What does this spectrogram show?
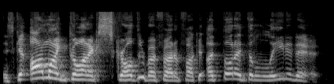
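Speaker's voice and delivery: high, loud, real embarrassed panic; flustered outburst. Real, not acted. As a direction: blurt it out, breaking into helpless laughter. Flustered discovering undeleted phone content.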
